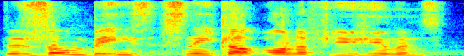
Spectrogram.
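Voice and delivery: ordinary delivery, nothing marked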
